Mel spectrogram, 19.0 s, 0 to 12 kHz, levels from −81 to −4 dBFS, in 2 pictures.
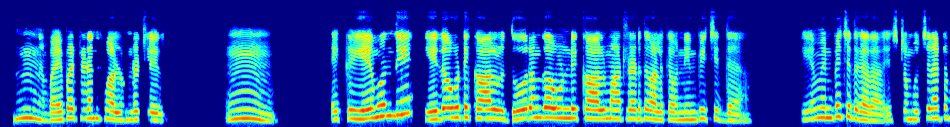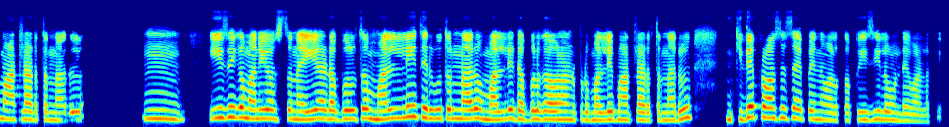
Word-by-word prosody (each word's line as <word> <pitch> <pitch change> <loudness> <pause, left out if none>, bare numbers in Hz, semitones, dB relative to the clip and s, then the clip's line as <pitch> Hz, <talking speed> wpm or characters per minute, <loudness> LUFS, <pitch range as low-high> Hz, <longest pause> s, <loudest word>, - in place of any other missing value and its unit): హ్మ్. 245 -1 -2
భయపెట్టడానికి 240 +3 -1
వాళ్ళుండట్లేదు. 200 -2 -1 0.7
హ్మ్. 230 -3 -1 0.7
ఇక 220 - -13 0.2
ఏముంది? 310 +7 +4 0.3
ఏదో 250 +4 +5
ఒకటి 270 0 +2
కాల్ 240 0 +4 0.2
దూరంగా 260 +3 +3
ఉండి 250 0 +1
కాల్ 230 0 +5
మాట్లాడితే, 235 +1 -2
వాళ్ళకేమైనా 205 -1 -2
వినిపించిద్దా? 205 -4 -5 0.7
ఏం 230 - -6
వినిపించదు 280 -1 -1
కదా! 180 -2 0
ఇష్టం 220 +4 -7
వచ్చినట్టు 255 +4 -1
మాట్లాడుతున్నారు. 210 -2 -2 0.7
హ్మ్. 235 -2 -3 0.4
ఈజీగా 270 +1 +3
మనీ 235 0 +3
వస్తున్నాయి. 215 0 +3
ఆ - - 0
డబ్బులతో 230 +3 +1 0.2
మళ్ళీ 255 +5 +3
తిరుగుతున్నారు. 240 0 +2
మళ్ళీ 215 +3 +1
డబ్బులు 225 +1 -1
కావాలన్నప్పుడు 210 -2 -1
మళ్ళీ 210 +2 +2
మాట్లాడుతున్నారు. 200 +2 -2 0.4
ఇంక 210 - -5
ఇదే 280 - +8
ప్రాసెస్ 260 -1 0
అయిపోయింది. 220 -3 -4
వాళ్ళకి 190 0 -7
ఆ - - -60
పీజీ‌లో 210 +1 -3
ఉండేవాళ్ళకి. 170 -3 -10
230 Hz, 135 wpm, -23 LUFS, 205-245 Hz, 0.7 s, ఇదే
